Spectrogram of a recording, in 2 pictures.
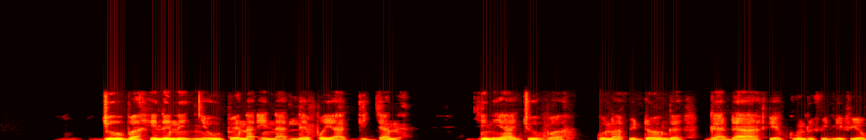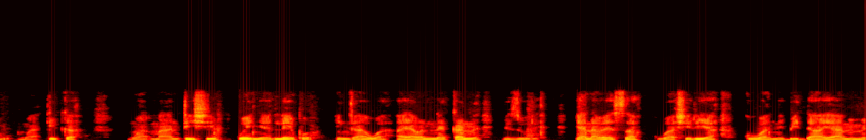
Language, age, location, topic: Swahili, 25-35, Nakuru, health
